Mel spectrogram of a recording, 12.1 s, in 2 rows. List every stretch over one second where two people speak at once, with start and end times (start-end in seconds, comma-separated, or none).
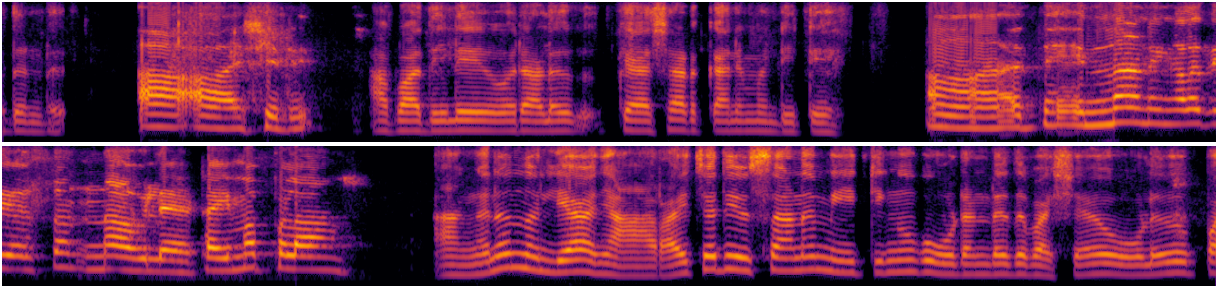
none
